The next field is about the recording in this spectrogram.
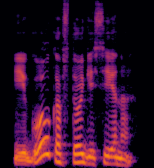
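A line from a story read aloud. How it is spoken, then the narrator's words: Grumbled. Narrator (Russian): пробурчал один коллега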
